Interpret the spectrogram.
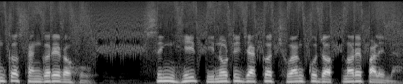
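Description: A whistle near 2 kHz runs through the whole speech clip: converter idle tones, about 12 dB below the signal, from an undithered delta-sigma converter cycling through repeating bit patterns.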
